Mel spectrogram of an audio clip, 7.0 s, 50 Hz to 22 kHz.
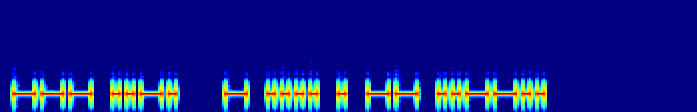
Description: Morse code, heard as a keyed tone, about 17 wpm, 700 Hz. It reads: OF THEM?
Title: Sentences from Top 1000 Words - Review Part 6 - 17wpm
